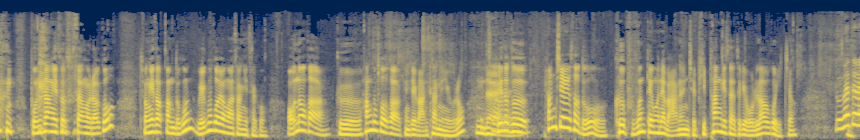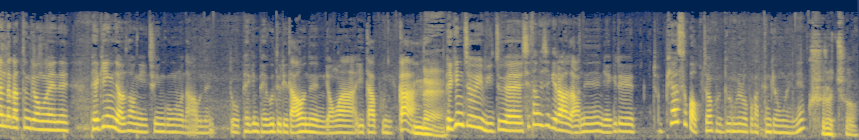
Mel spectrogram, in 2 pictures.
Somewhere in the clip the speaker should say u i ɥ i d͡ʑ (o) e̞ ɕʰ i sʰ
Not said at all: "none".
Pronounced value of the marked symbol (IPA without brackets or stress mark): u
